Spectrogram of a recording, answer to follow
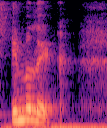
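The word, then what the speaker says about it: Imbolc: imelec which is printed it's spelled in bolg and people go oh i'm celebrating in bulgaria you for a it's immalec there is no hard in celtic language it's just it's either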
